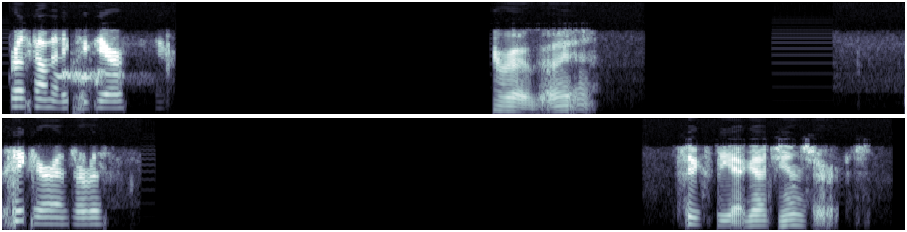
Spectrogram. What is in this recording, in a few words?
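EMS Dispatch; wake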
